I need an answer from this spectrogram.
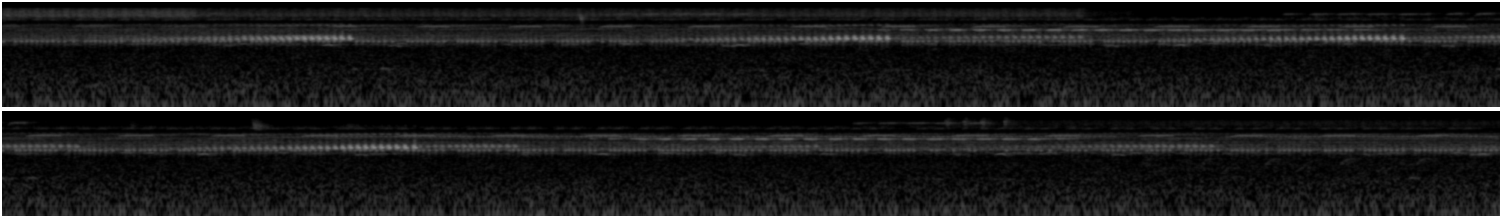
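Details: Crickets at night in a forest: a constant high, ringing insect chorus, broken by short bursts of trilled chirps that return about every three and a half seconds.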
